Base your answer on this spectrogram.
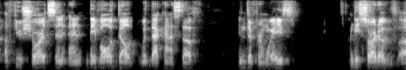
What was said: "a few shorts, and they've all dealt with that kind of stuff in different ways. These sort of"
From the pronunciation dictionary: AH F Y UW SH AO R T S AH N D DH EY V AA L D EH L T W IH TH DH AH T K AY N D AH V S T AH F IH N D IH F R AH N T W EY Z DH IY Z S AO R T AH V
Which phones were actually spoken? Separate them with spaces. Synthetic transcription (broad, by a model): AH F Y UW SH AO R T S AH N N DH EY V AA L D EH L T W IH DH AH T K AY N D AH S T AH F IH N D IH F R AH N T W EY Z DH IY Z S AO R T AH V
